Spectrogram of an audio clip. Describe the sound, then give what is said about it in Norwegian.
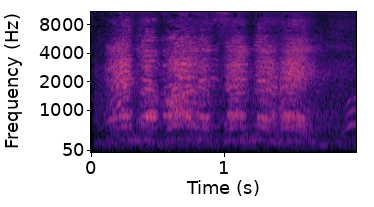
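Several thousand protesters against Donald Trump, holding placards outside a New York hotel where Republicans held a gala dinner, chant a slogan in unison, their voices rising in four loud, rhythmic surges with brief dips in between, the shouting steady and forceful throughout. “Utenfor hotellet der Trump og de to rivalene Cruz og Kasich talte til New Yorks republikanske parti, holdt demonstrantene plakater og ropte slagord.”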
